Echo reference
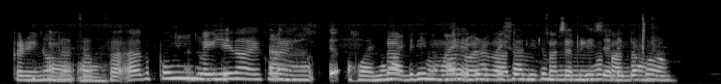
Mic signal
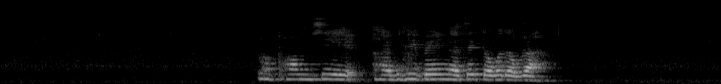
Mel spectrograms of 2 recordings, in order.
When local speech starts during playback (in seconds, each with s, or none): 2.6 s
